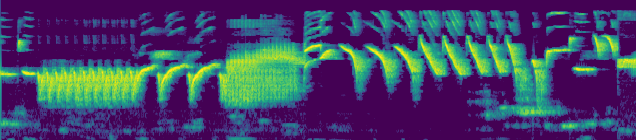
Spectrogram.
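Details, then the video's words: Singing canary, played to prompt lazy, quiet canaries to start singing: loud, rapid song mixing a buzzy rolling trill, a harsh rasping burst, then fast repeated downslurred whistled notes, dense and continuous. "Kenari Gacor Ngerek Cocok Buat Kenari Yang Malas Bunyi Jadi Ikut Bunyi Seketika || Voice of Canary"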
